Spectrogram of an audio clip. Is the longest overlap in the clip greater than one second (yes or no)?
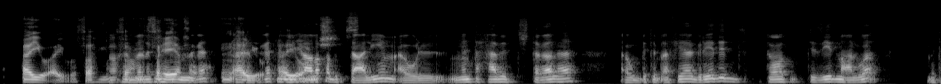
yes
